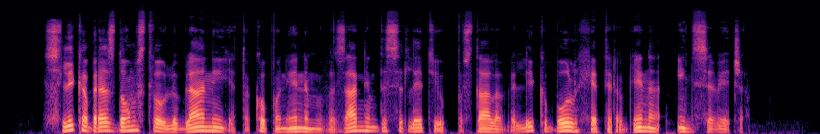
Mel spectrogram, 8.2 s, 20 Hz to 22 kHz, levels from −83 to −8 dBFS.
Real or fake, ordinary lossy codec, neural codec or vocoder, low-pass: fake; Opus, 32 kbps; vocoder, 44.1 kHz, 128 mel bands, Pupu-Vocoder; 19.8 kHz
